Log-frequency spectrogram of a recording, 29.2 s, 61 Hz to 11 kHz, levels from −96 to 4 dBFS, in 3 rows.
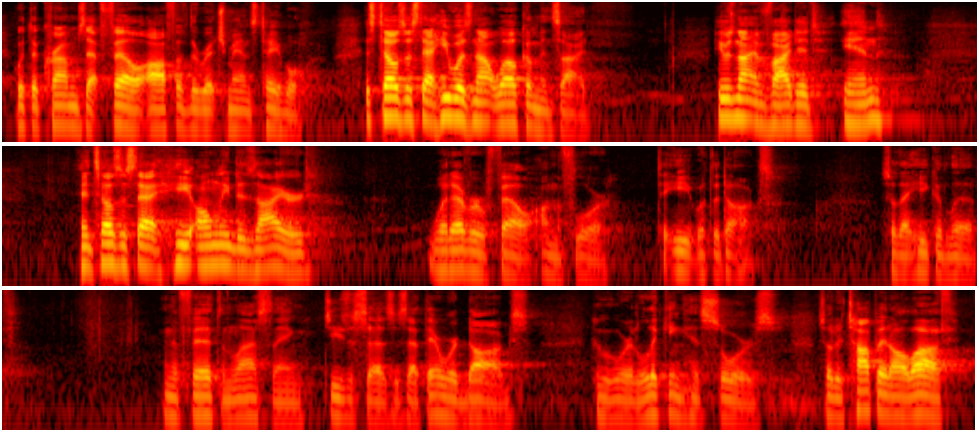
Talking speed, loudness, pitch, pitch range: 145 wpm, -34 LUFS, 115 Hz, 100-130 Hz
